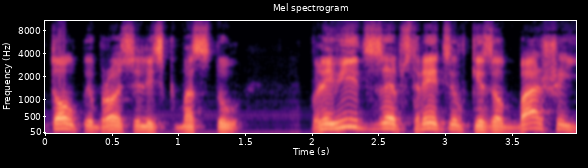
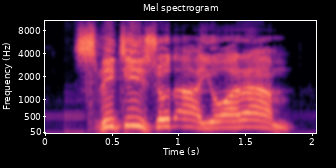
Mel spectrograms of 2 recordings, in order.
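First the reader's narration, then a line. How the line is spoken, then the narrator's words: Shout. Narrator (Russian): кричал Гиви начальнику факельщиков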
